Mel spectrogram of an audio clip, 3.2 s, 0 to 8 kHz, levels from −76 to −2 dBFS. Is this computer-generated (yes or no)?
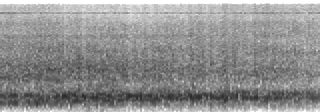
yes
